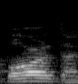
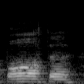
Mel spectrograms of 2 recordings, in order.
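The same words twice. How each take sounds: First: São Paulo accent, with a pulled R. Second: Another regional accent, without the pulled R.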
